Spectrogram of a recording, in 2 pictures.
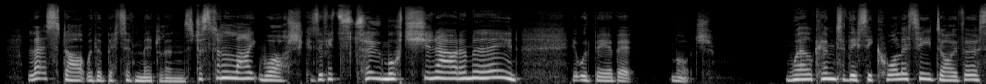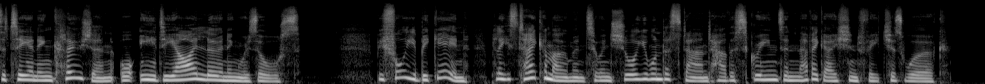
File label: midlands accent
